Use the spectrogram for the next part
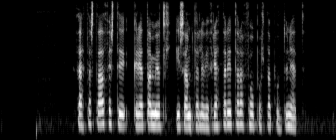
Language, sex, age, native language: Icelandic, female, 30-39, Icelandic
